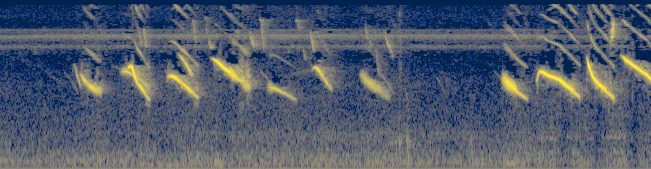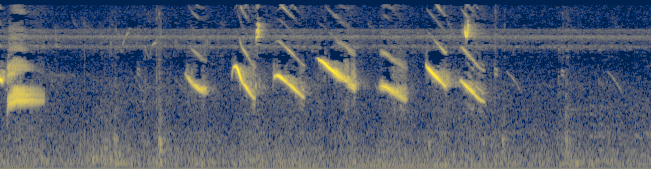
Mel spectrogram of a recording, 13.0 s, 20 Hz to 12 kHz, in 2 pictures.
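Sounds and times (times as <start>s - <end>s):
green-winged saltator singing sweet descending whistles: 0.8s - 4.0s, 5.0s - 7.0s, 8.4s - 11.4s.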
